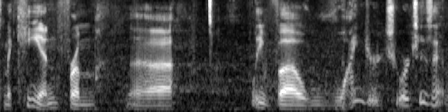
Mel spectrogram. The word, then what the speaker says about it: Winder: Chris McKean from uh I believe Winder, Georgia. Is that right? It is Winder, yes sir. Yes, it's not Winder. No, I looked it up and it's Winder and so phonetically spelled it in my notes.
